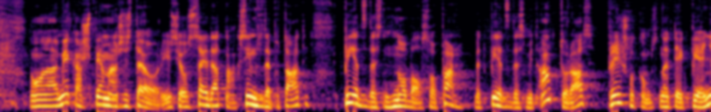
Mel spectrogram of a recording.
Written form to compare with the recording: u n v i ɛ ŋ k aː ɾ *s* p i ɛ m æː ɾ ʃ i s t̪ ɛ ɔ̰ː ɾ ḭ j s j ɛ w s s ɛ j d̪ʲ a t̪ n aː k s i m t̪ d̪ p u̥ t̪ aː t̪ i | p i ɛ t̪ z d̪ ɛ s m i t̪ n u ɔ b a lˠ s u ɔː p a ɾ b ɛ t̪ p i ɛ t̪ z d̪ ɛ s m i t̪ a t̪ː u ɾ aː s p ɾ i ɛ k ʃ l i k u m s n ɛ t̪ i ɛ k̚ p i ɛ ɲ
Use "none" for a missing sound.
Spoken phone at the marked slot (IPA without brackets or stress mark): ʃ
